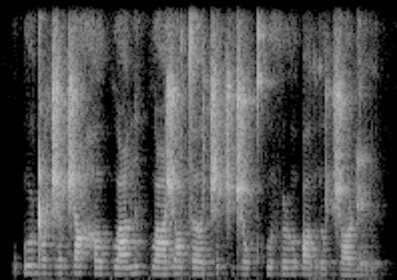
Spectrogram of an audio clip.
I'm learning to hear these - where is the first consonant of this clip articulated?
throat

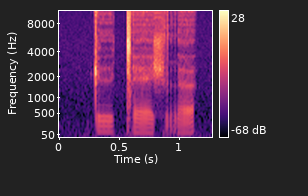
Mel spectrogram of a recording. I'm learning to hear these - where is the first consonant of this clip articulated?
retroflex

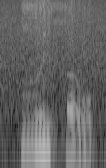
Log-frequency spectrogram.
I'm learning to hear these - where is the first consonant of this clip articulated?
lips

